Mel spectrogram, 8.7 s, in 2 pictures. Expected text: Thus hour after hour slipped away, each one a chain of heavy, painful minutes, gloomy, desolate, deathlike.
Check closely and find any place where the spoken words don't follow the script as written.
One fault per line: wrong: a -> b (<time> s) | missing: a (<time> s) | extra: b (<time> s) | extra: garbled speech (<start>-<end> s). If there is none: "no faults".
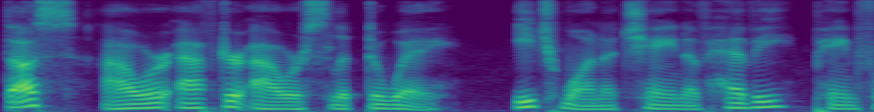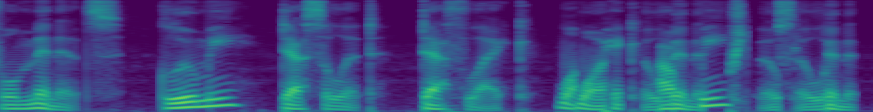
extra: garbled speech (7.2-8.7 s)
